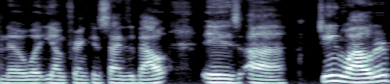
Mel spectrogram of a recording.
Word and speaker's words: Frankenstein: And there he meets Igor because it's pronounced Igor because it's pronounced Frankenstein, not Frankenstein. He meets Terry Garr's character,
